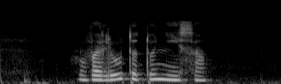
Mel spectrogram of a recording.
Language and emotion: Russian, neutral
